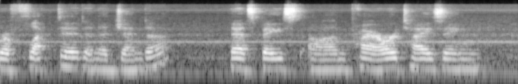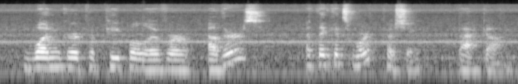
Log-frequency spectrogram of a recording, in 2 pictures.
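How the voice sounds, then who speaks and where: Speaking at a fairly slow pace, a woman with a very deep, low pitch is heard amid noticeable background noise and audible room echo. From Texas, US South. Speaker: head of an advocacy organization. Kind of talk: interview. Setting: live broadcast.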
